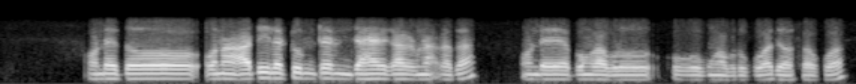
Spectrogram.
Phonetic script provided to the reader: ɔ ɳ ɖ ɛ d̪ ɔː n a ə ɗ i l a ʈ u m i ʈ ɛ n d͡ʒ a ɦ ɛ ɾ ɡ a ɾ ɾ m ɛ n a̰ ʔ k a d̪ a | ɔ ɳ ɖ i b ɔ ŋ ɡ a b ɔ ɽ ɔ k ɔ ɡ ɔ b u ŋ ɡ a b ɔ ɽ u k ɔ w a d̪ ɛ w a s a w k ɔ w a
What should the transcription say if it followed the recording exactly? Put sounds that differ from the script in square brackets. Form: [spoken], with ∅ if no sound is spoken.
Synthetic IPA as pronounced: ɔ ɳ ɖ ɛ d̪ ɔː n a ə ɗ i l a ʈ u m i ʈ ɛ n d͡ʒ a ɦ ɛ ɾ ɡ a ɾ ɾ m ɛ n a̰ ʔ k a d̪ a | ɔ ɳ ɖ [ɛ] b ɔ ŋ ɡ a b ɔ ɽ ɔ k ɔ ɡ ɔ b [ɔ] ŋ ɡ a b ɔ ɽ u k ɔ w a d̪ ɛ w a s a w k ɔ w a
